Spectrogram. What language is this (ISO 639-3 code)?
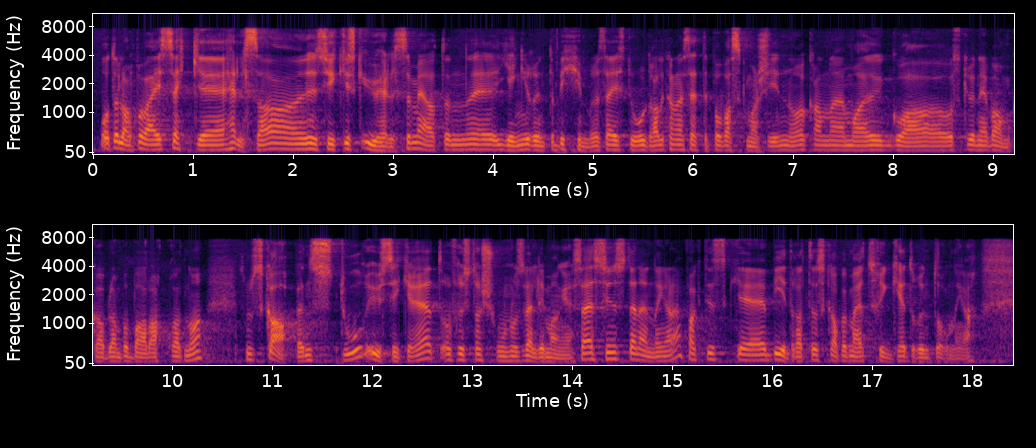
nor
